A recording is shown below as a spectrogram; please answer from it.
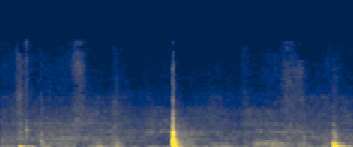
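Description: A single sharp metallic click about a second in, with a softer knock just before it, from the metal roof-latch lever of a TAXA Cricket camper being worked by hand.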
